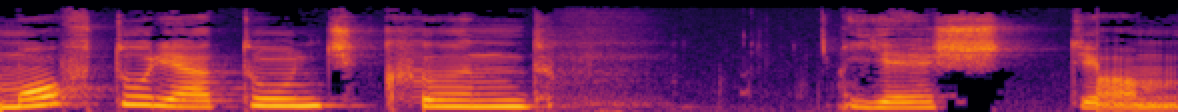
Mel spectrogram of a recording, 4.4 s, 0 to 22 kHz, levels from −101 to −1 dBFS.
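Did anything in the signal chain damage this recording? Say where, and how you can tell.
Yes. The damage is at the codec stage: damaged data in a compressed stream. There is a short glitch from 1.55 to 1.59 s and a brief blip at 4.11 s. At each point, corrupted frame bytes made the decoder misread the data and lose sync until it found a valid frame header.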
